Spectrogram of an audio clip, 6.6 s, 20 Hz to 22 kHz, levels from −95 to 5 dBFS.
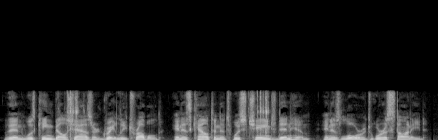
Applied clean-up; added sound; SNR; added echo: none; Mechanisms; 11 dB; none.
